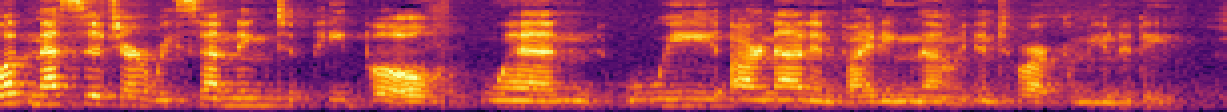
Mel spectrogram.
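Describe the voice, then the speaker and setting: A woman speaks at a moderate pace with hardly any pauses, in a fairly low voice with ordinary pitch variation. Noticeable background noise and audible room echo surround her. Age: 70s. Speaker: public commenter, resident. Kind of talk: public comment.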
